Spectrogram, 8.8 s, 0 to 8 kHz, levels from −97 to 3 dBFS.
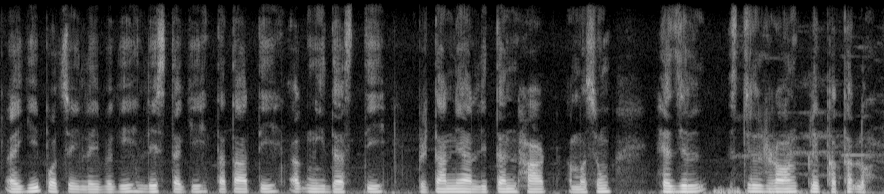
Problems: background sounds at intervals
